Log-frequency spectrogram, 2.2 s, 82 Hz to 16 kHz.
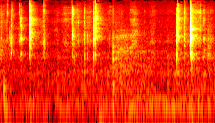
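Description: Plastic parts of a Takara Tomy Masterpiece MP-47 Hound transforming figure clicking as they are handled and moved into place: several faint, scattered clicks, two close together near the end.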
